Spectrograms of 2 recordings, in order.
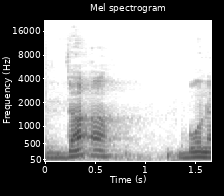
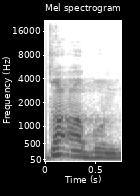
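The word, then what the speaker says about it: دأب: Again, do not pronounce dab because this is a Hamza. So the word is da'abun. This alif is sitting like a chair. So the tajweed should be da'abun. Da'abun, not da'bun.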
